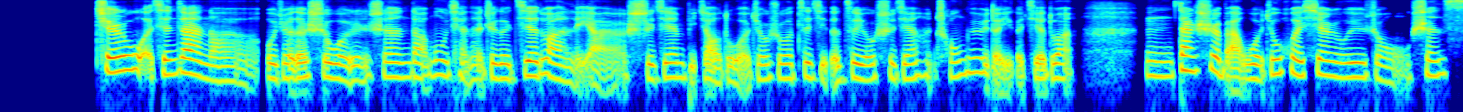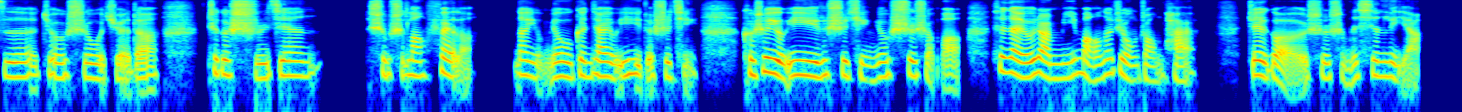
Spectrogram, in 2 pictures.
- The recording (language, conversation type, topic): Chinese, advice, 我怎样才能把更多时间投入到更有意义的事情上？
- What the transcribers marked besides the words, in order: none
